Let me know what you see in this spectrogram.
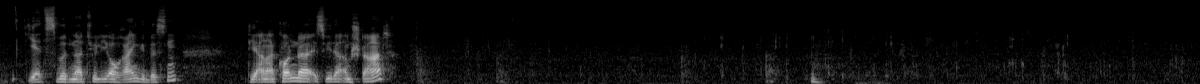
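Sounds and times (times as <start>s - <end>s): person chewing food: 4.1s - 12.0s.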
